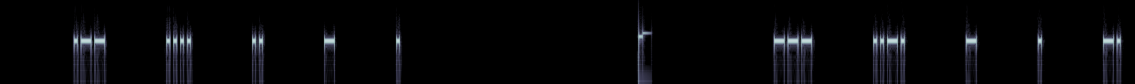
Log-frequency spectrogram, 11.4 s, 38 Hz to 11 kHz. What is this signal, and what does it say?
Morse code, heard as a keyed tone, about 36 wpm, spaced as for 12 wpm, 700 Hz. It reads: WHITE OFTEN
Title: 6x Character Spacing - Top 500 Words - 35wpm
